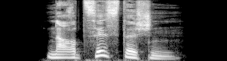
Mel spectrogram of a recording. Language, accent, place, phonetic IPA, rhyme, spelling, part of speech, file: German, Germany, Berlin, [naʁˈt͡sɪstɪʃn̩], -ɪstɪʃn̩, narzisstischen, adjective, De-narzisstischen.ogg
- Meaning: inflection of narzisstisch: 1. strong genitive masculine/neuter singular 2. weak/mixed genitive/dative all-gender singular 3. strong/weak/mixed accusative masculine singular 4. strong dative plural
